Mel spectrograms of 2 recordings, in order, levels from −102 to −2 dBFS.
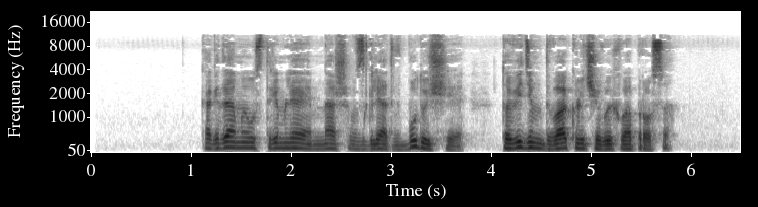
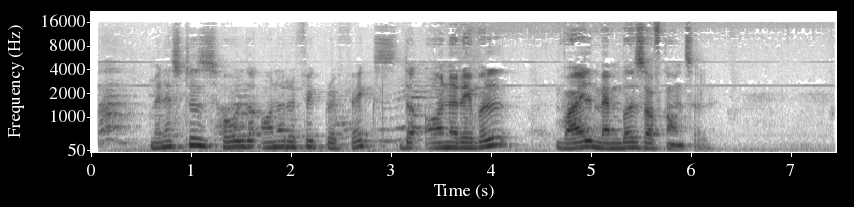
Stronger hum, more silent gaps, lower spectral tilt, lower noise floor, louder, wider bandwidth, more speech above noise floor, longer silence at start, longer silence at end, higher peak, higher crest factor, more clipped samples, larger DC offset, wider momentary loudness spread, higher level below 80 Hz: neither; neither; about the same, -4 dB/octave vs -5 dB/octave; first, -78 dBFS vs -55 dBFS; first, -20 LUFS vs -26 LUFS; second, 11.5 kHz vs 16.5 kHz; first, 58 dB vs 29 dB; first, 1.15 s vs 0.05 s; second, 0.7 s vs 1.25 s; first, -2 dBFS vs -10 dBFS; about the same, 20 dB vs 18 dB; neither; neither; second, 9 LU vs 13 LU; about the same, -58 dBFS vs -56 dBFS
